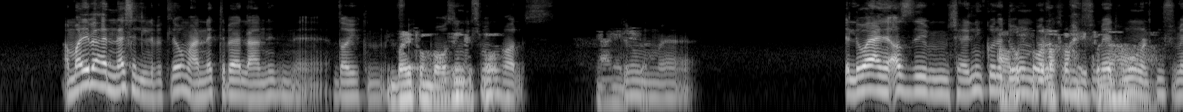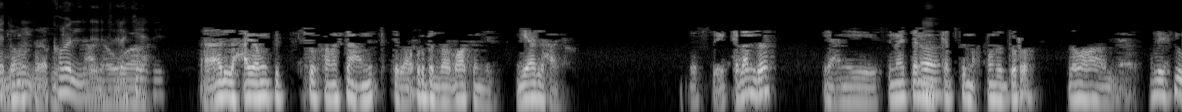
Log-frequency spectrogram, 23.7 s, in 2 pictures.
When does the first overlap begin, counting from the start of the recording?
4 s

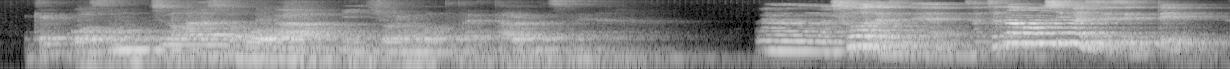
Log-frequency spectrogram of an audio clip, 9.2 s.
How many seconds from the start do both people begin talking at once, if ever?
none

